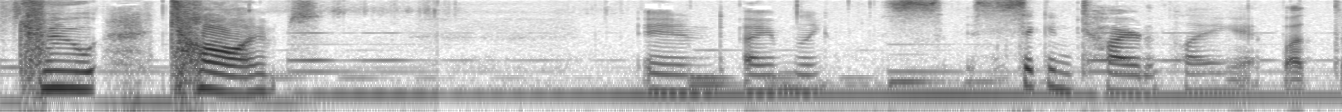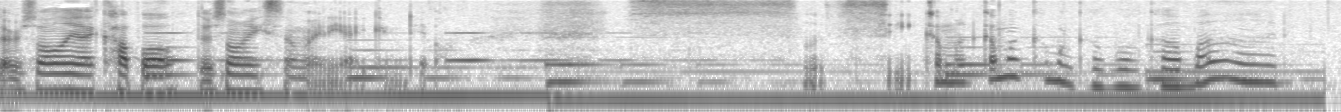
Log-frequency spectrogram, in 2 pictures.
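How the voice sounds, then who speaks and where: Young woman with a cold, stuffy and gravelly, slow-talking gameplay commentary with game music behind. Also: mid-range voice, low-quality recording. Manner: rambling, lots of filler "like". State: stuffy and sick, coughing. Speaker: gaming video host.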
